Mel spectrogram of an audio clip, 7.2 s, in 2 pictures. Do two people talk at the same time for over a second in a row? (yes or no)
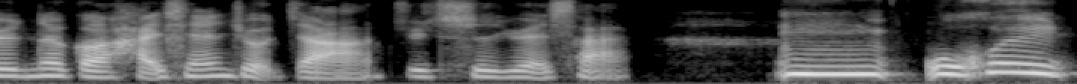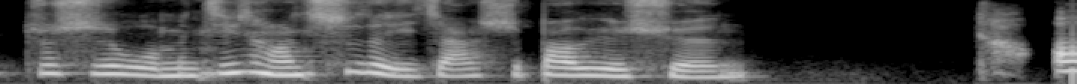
no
